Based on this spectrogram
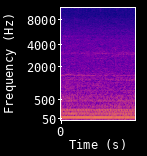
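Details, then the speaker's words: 1975 Honda Gold Wing, 32,000 miles, new Dynatek electronic ignition and coils, warming up before carb sync; choke pushed fully in, almost no throttle cable play, about to back it off. Loud constant drone at raised speed, no hunting. High idle, cause unconfirmed. "push the choke all the way in there's almost no play in the throttle cable I'm going to back it off a little"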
